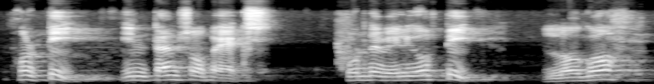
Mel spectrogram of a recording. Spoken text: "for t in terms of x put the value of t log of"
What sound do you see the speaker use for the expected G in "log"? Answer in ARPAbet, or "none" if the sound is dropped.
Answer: G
